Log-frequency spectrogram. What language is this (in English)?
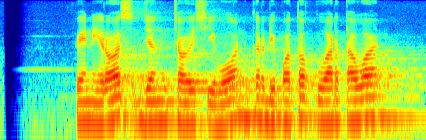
Sundanese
